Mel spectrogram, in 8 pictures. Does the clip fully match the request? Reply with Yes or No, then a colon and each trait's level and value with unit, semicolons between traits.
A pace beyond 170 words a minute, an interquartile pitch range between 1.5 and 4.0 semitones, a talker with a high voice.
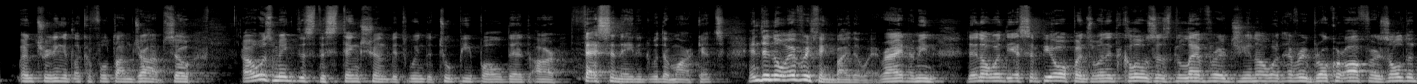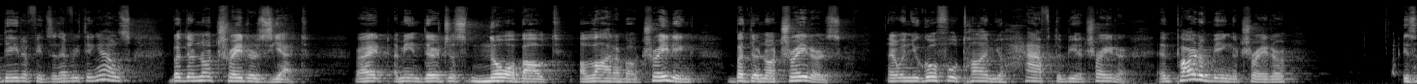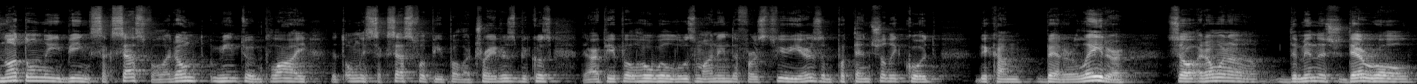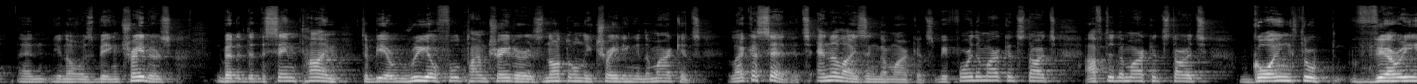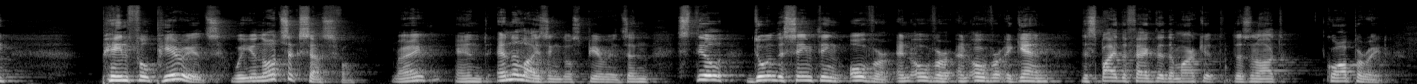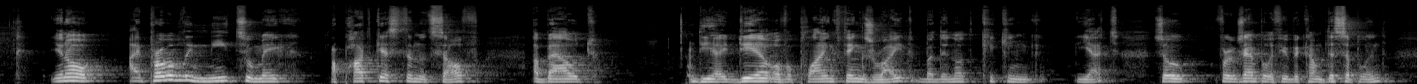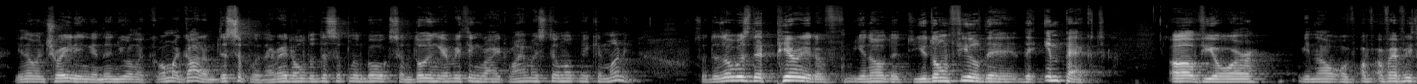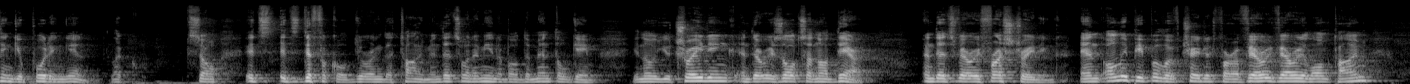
No: average, 185 wpm; average, 3.2 semitones; medium, 140 Hz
